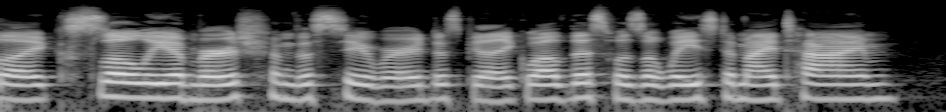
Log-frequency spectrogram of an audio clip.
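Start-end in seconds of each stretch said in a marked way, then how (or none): 2.6-4.5 put-on deadpan tone, quieter. Speaker acting out what they say after emerging from the sewer, mock-deadpan. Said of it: "the most deadpan sigh".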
